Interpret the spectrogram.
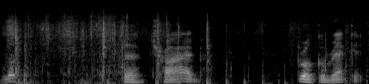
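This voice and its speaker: A man playing a fussy, gossipy bachelor uncle in an improvised comedic ASMR roleplay, rambling and confiding in a prissy, halting way. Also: lowish voice, very noisy. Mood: chatty, wistful.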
